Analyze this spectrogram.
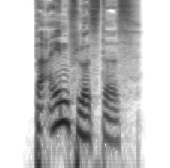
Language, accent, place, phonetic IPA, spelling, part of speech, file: German, Germany, Berlin, [bəˈʔaɪ̯nˌflʊstəs], beeinflusstes, adjective, De-beeinflusstes.ogg
- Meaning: strong/mixed nominative/accusative neuter singular of beeinflusst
